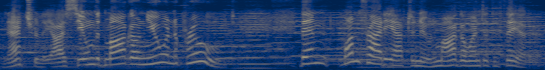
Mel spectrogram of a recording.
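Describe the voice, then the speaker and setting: A woman's voice: fairly high pitch, very animated, a little fast, music in the background. An actress playing a kindly, confident married woman with a reassuring, genteel manner in a vintage radio drama. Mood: narrating. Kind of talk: 1940s-50s radio acting and narration.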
